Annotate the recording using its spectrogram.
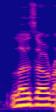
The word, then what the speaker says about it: Lozeau: Lozeau, rhymes with bozo. – Lozeau rhymes with bozo. – But it's not spelled that way.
